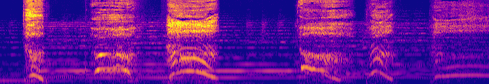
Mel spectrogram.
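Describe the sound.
A supercut of a person's heavy breathing played on calls: five or six loud bursts, with breathy gasps and voiced groaning exhales spliced one after another, over a faint steady tone in the background.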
